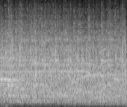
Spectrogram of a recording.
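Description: A football crowd at a St. Francis college game roars in a steady, broad wash of cheering, with a commentator talking faintly over it.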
